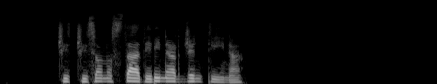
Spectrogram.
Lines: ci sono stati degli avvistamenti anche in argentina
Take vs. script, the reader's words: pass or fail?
fail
